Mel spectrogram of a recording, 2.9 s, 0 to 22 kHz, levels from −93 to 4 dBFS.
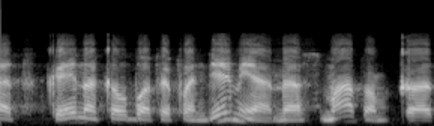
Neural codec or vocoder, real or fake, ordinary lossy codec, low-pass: none; real; MP3, 96 kbps; 7.2 kHz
